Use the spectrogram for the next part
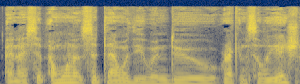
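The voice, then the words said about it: Heavy New York accent. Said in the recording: “we had this very heavy New York accent like this”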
